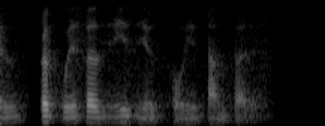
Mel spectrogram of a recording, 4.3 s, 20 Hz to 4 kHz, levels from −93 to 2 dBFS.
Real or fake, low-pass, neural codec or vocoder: fake; 3.6 kHz; codec, 16 kHz, 0.2 kbps, FocalCodec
